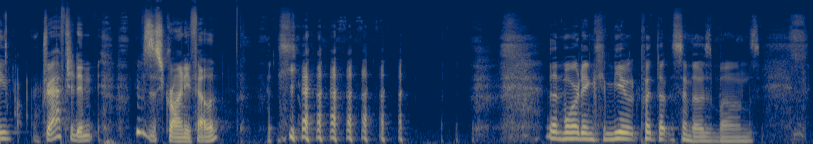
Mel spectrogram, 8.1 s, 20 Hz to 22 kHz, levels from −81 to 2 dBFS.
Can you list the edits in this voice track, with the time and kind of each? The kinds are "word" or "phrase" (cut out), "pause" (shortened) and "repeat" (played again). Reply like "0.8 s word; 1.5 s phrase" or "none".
1.3 s pause; 5.6 s word; 6.4 s word; 6.9 s phrase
